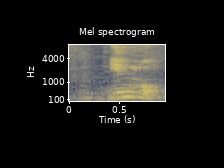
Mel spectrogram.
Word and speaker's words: 잇몸: 요거 발음하면 어떻게 돼요? 인몸. 이렇게 발음돼요.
